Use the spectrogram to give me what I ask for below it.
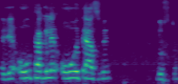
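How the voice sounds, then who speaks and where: With a steady, fairly bright, high-sitting voice at a moderate pace, a Bengali-accented man tutors students in Sanskrit grammar for exams. He works through it step by step, often pausing to ask questions. The audio is lo-fi.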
